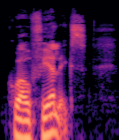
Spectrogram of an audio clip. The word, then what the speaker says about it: João Felix: Ja, för alla som då inte spelar Football Manager och vet allt om João Felix, så det är säkert helt korrekt uttal förresten. João Felix. Med en liten så här östgötsk touch i efternamnet. – Ja, absolut. Och inte Felix eller något sånt där.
